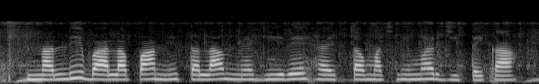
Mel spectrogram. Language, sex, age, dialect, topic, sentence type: Magahi, female, 18-24, Central/Standard, agriculture, question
